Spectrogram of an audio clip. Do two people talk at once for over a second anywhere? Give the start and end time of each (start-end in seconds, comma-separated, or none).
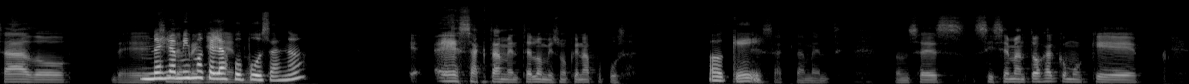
1.4-2.6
